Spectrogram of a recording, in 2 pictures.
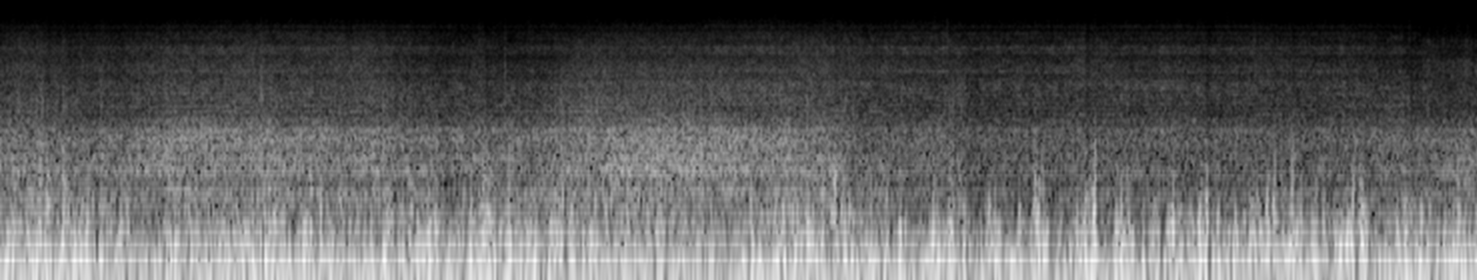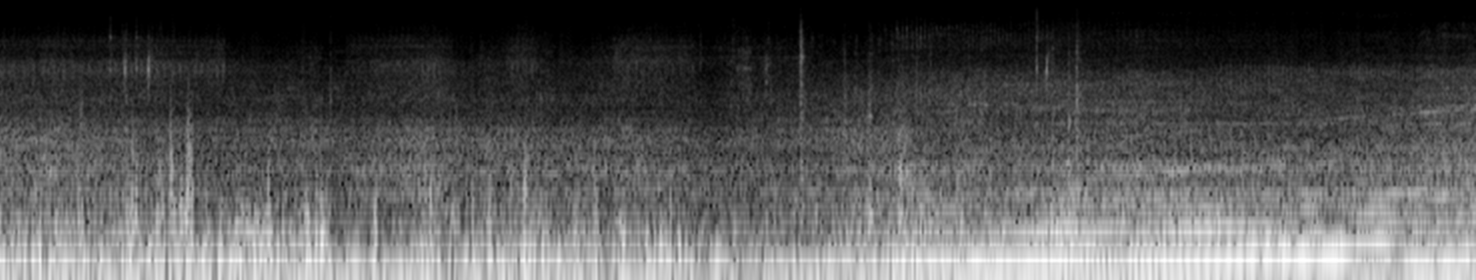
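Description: A small car engine putters ahead and grows louder and clearer near the end.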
